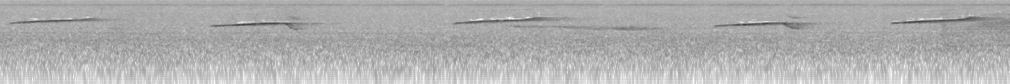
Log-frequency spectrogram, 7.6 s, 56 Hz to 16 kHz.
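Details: Oriental magpie-robin, a very common resident at Ubon Ratchathani, Thailand, 2 July 2022, captured on a Nikon P1000: five clear rising whistles, each briefly slurred, repeated roughly every one and a half seconds over a faint background hiss.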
